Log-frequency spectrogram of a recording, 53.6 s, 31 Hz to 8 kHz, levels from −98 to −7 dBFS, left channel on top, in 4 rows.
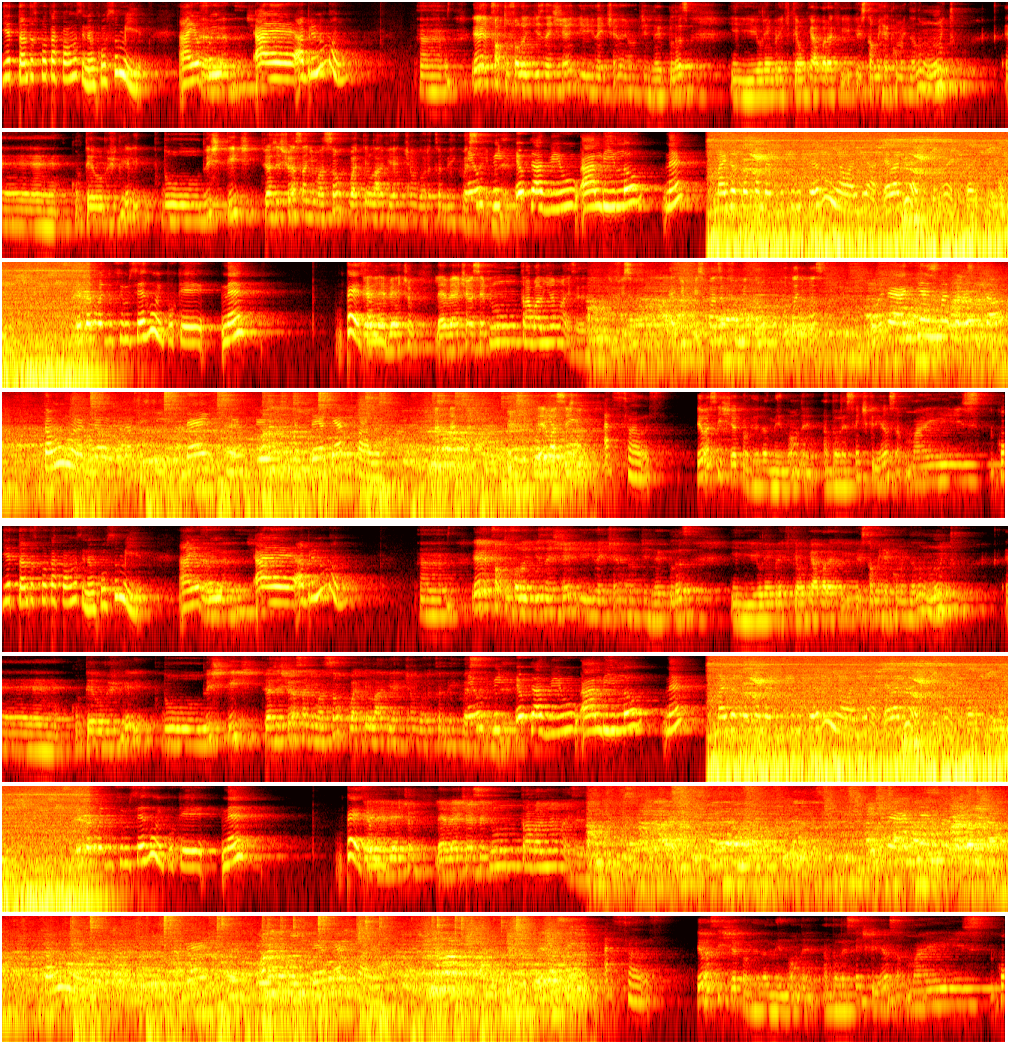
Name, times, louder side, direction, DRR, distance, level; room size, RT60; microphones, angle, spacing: voice 1, 0.0-1.9 2.4-3.0 3.4-4.6 19.6-22.0 22.2-22.5 22.9-26.8 27.8-30.1 31.4-31.9 38.4-40.3 40.8-45.4 47.0-47.9 48.3-48.9, left 4 dB, 30° left, 9 dB, 0.3 m, -24 dB
voice 2, 2.6-3.3 5.6-12.7 13.4-20.2 23.3-23.6 26.5-27.2 27.7-28.1 31.6-38.5 39.2-40.0 43.2-43.5 46.0-46.6 47.0-48.0 49.5-53.6, left 3 dB, 65° left, 4 dB, 1.4 m, -31 dB
sound 1, 22.8-28.0, left 1 dB, 5° left, 0.9 m, -23 dB
sound 2, 34.6-48.0, right 3 dB, 60° right, 1.4 m, -24 dB
Typing, 40.1-47.6, right 2 dB, 35° right, 4.2 m, -32 dB
11.0 x 7.6 x 9.1 m, 1.4 s
head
